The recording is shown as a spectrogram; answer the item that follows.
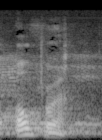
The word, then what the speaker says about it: Oprah: Did I say it right? Oprah. Yeah, thank you.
